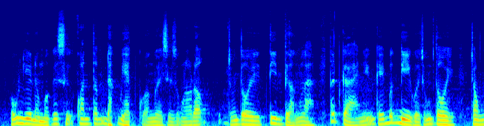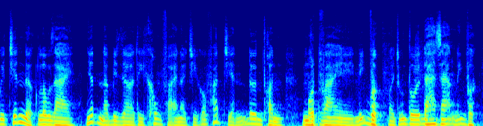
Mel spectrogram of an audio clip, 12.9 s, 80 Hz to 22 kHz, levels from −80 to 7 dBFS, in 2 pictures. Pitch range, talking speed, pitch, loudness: 110-150 Hz, 285 wpm, 130 Hz, -25 LUFS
